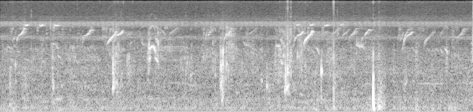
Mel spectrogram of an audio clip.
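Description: Faint small-bird chirping: many short high calls, a few a second, with one soft click about four and a half seconds in.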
